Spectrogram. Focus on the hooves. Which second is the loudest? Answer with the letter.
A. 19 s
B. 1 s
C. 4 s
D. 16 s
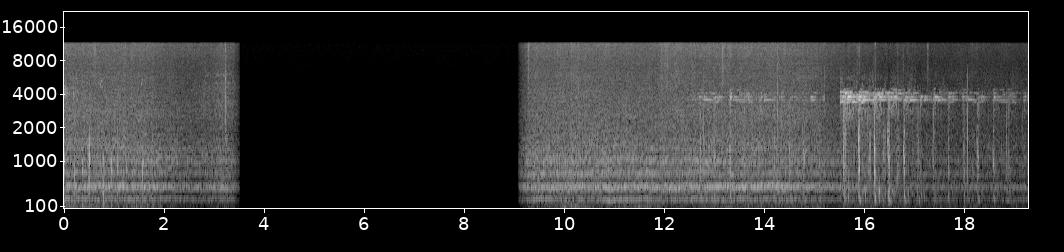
D.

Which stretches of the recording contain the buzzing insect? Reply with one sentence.
You can hear the buzzing insect from 0.0 to 3.5 s and from 9.1 to 19.2 s.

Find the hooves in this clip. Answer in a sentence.
The hooves can be heard from 0.0 to 1.8 s and from 12.6 to 19.2 s.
